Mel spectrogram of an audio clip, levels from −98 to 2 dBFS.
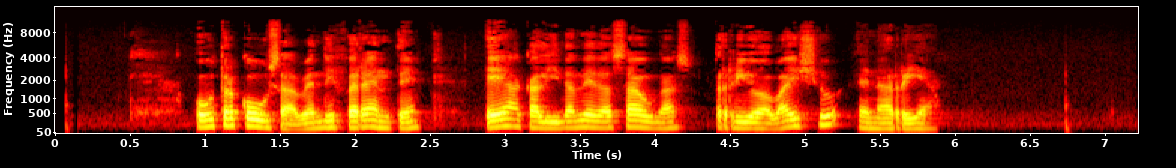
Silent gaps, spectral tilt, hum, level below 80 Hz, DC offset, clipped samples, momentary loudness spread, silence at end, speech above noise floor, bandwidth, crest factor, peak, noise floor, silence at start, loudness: none; -6 dB/octave; none; -74 dBFS; under 0.1%; under 0.1%; 10 LU; 1.35 s; 49 dB; 11 kHz; 20 dB; -4 dBFS; -70 dBFS; 0.95 s; -21 LUFS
